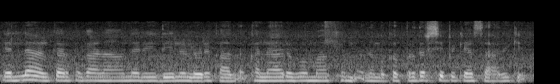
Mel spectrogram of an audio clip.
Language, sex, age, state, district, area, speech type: Malayalam, female, 45-60, Kerala, Alappuzha, rural, spontaneous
